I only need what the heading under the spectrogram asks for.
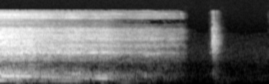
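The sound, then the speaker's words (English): A deep inhale during a breathing exercise: a long, airy rush of breath that slowly fades out, followed by a brief soft puff. “Again, inhale.”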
